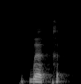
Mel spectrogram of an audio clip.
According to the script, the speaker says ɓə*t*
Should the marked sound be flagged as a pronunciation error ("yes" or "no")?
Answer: yes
